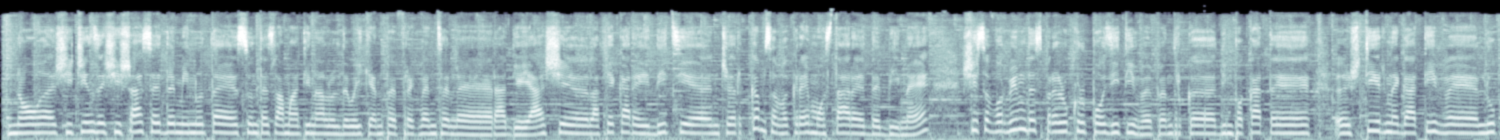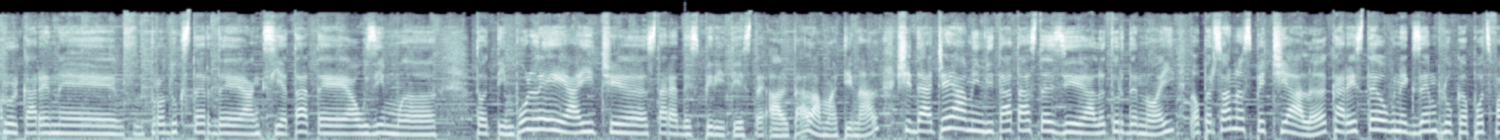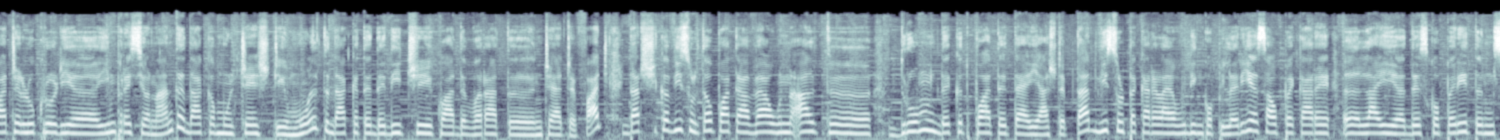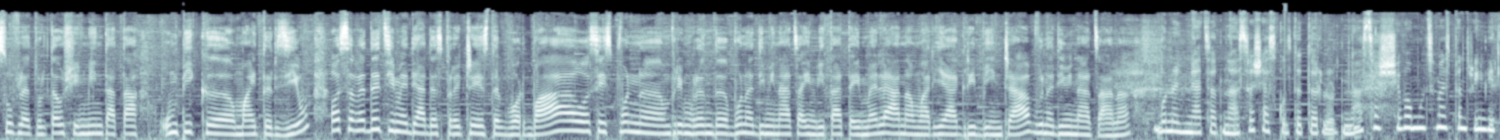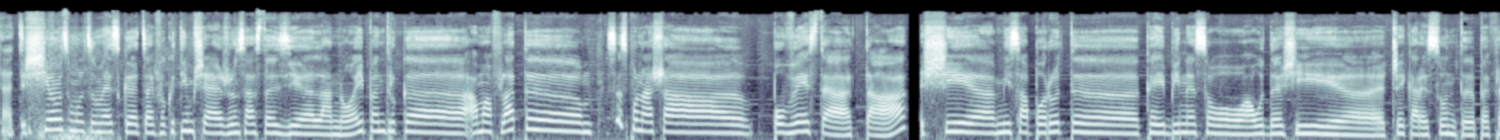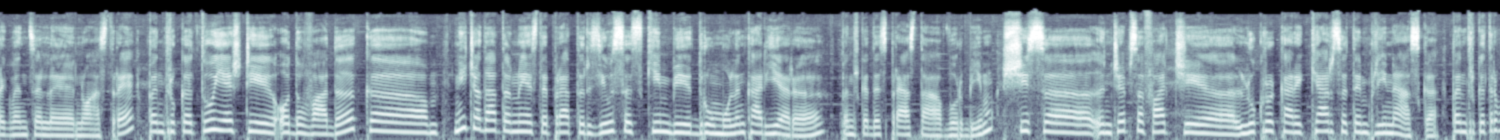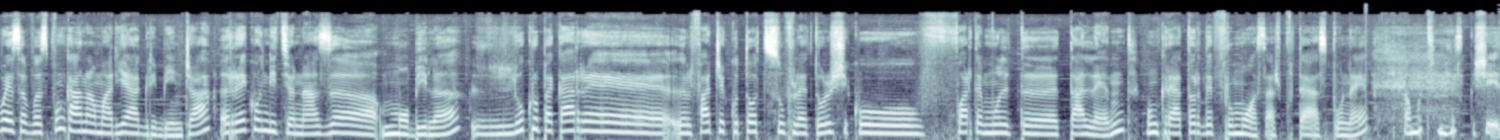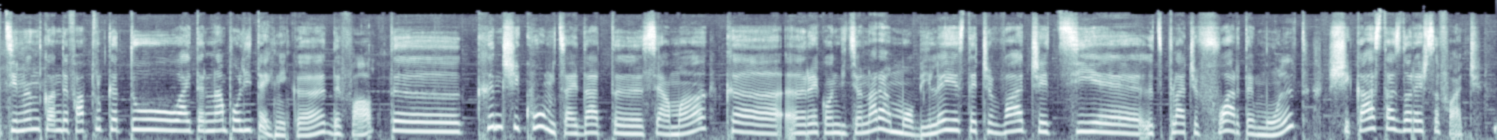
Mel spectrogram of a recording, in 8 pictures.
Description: (INTERVIU)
